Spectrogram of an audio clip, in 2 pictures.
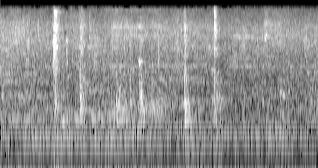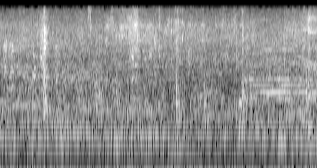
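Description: Arena crowd murmur with a few short, sharp thuds of a gymnast's feet landing on the balance beam, spread over the first four seconds.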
